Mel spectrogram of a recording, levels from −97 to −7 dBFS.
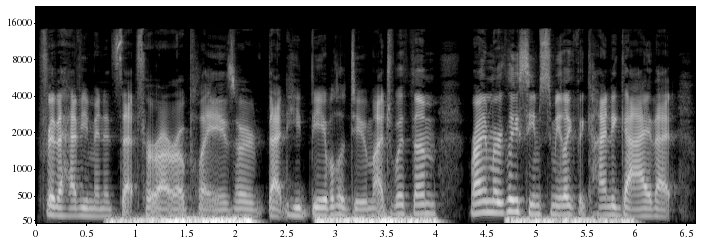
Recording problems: low rumble; faint; from 0.5 to 2 s, from 3 to 4 s and from 4.5 to 6 s; 20 dB below the speech

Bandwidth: 14.5 kHz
